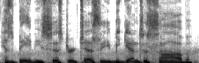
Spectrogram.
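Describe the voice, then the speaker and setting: A man's voice: high voice, moderate pace, gravelly, warm tone, breathy edge. A man narrating a scripted children's story as the narrator of a radio drama. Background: guitar music.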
